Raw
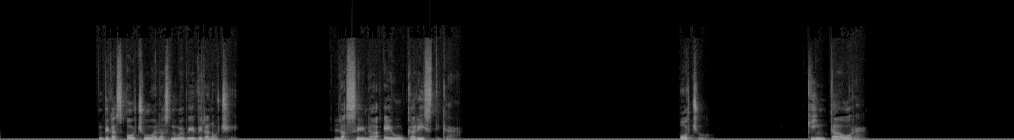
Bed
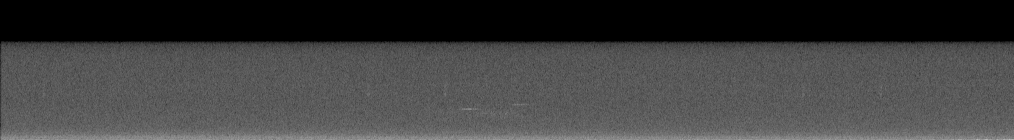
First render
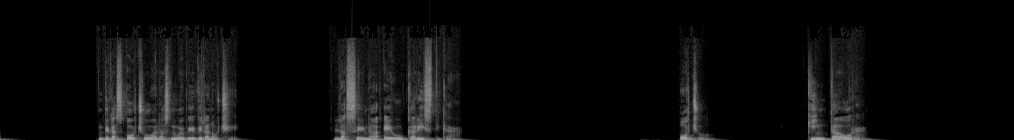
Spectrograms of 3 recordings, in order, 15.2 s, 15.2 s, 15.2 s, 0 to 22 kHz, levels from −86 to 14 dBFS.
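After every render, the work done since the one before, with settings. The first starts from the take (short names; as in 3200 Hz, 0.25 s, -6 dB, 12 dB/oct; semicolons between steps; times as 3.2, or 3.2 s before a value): de-hum 50 Hz, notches 5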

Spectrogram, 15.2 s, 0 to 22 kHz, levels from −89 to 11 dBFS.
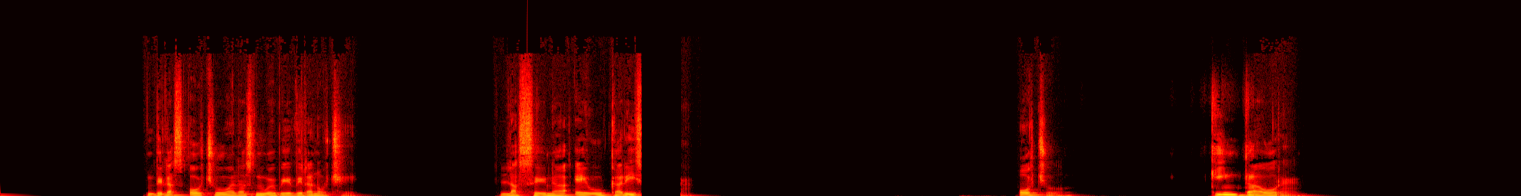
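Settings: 6.41–6.81 mute; 10.64–12.54 ripple EQ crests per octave 0.86, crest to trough 15 dB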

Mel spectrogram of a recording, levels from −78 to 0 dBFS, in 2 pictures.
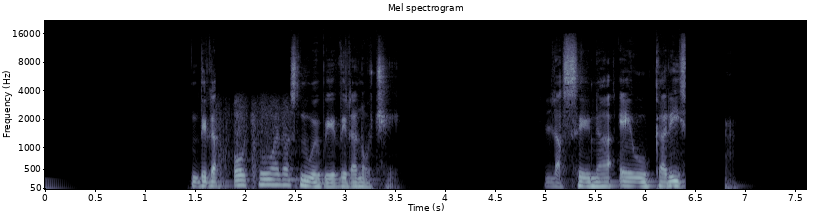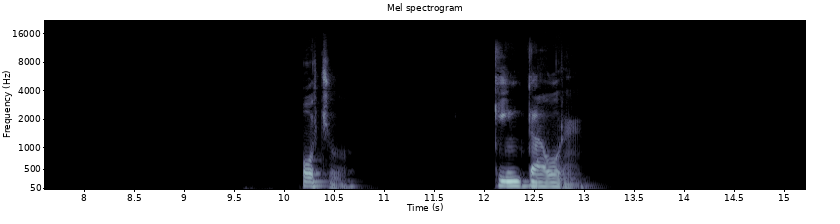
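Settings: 1.71–2.47 CVSD 16 kbps; 3.48–5.28 low shelf 470 Hz -10.5 dB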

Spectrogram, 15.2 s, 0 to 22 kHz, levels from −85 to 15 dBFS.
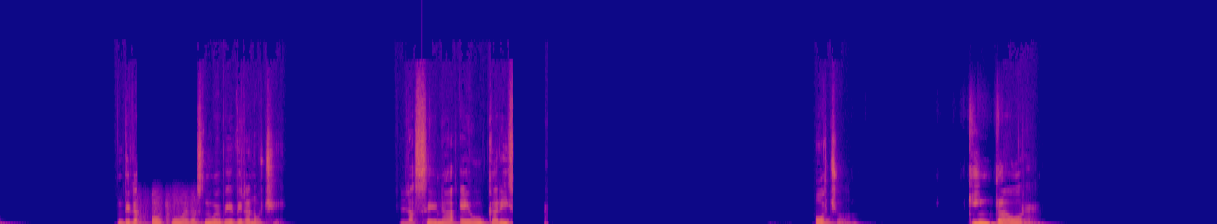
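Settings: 6.85–10.25 fade in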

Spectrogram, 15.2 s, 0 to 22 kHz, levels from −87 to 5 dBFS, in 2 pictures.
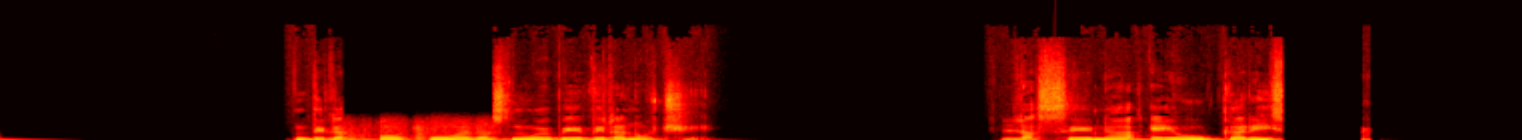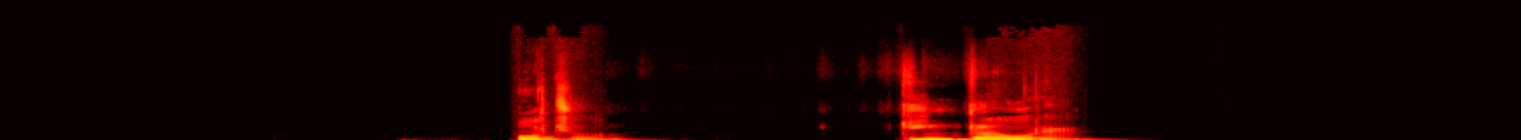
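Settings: in parallel at -0.5 dB: compressor, threshold -34 dBFS, peak gain reduction 14 dB; on the sum: limiter -19 dBFS, peak gain reduction 8.5 dB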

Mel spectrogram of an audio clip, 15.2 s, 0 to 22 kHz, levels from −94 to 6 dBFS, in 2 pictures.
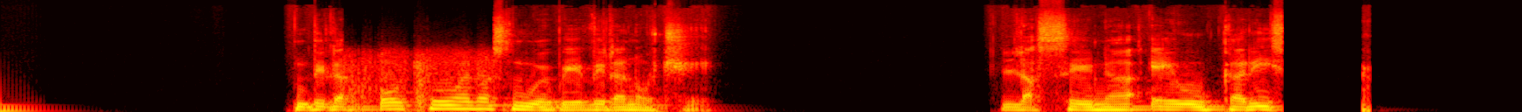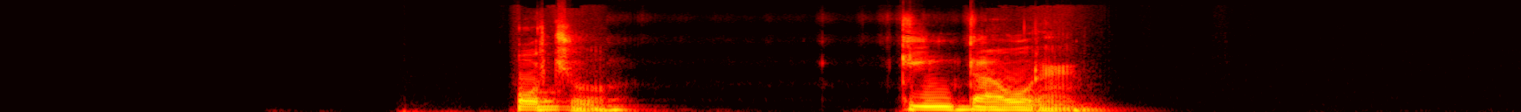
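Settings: sample leveller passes 1; in parallel at +3 dB: compressor, threshold -33 dBFS, peak gain reduction 10.5 dB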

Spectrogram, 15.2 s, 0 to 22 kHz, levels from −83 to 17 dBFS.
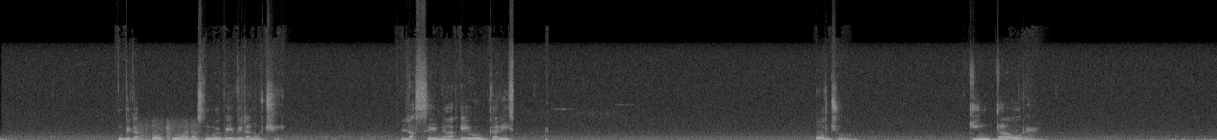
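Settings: add bed -11.5 dB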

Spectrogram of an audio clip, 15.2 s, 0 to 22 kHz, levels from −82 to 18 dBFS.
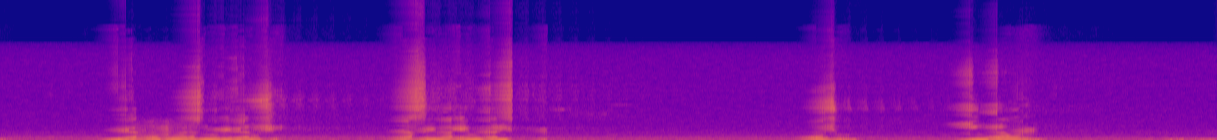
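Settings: spectral swells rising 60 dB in 0.73 s; thin delay 0.208 s, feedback 81%, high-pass 1600 Hz, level -20 dB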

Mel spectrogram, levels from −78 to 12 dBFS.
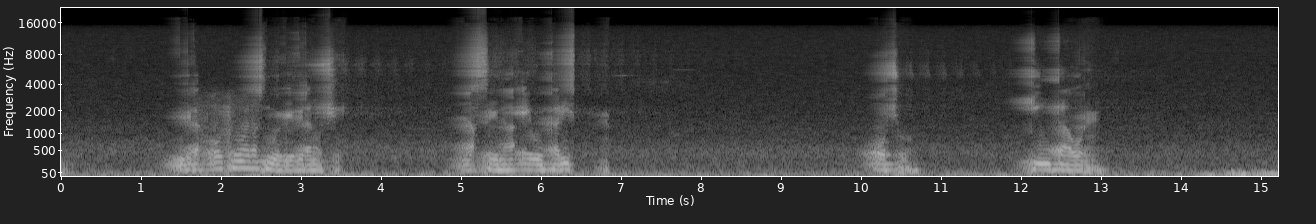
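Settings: gain +2.5 dB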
